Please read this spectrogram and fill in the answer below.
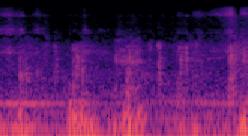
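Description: Footsteps on a cobblestone street, a little under two steps a second, with a faint steady hum underneath.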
